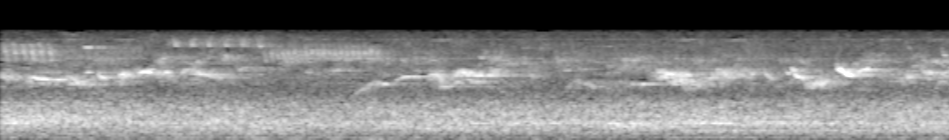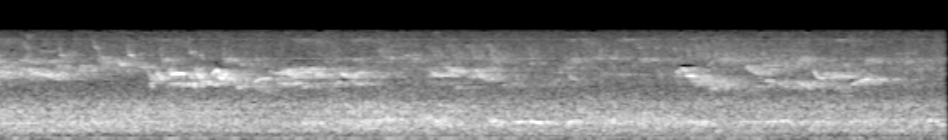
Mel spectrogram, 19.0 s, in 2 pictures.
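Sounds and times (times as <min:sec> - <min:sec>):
background hiss: 0:00.1 - 0:18.9.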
